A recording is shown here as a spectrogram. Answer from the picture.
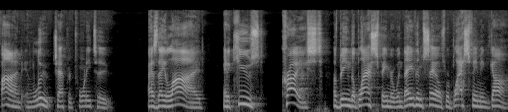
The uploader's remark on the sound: during the Sunday morning service on April 4, 2023, at Southside Baptist Church in Mount Airy, NC.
